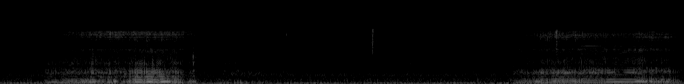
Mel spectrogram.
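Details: Person snoring: two loud, rattling inhaled snores about five seconds apart, with a low fluttering rumble and quieter pause between.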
